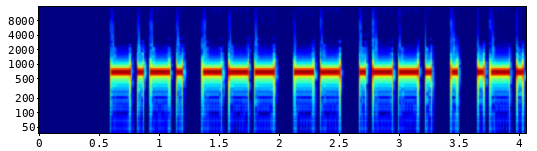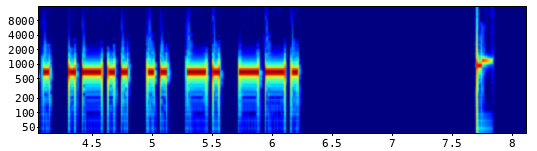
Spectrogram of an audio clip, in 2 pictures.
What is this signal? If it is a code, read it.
Morse code, heard as a keyed tone, about 22 wpm, 700 Hz. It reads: COMPELLING
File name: practice / 22wpm / 10 Letter Words - First 3 Letters Given - 22wpm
